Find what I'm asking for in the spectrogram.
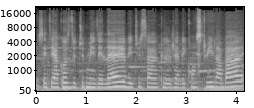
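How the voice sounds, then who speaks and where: A woman's voice: mid-range voice, flat delivery, moderate pace, music in the background. A woman from the United States, a native English speaker, speaking French with an American accent as an interview guest. She talks hesitantly and often searches for her words. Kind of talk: interview conversation.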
